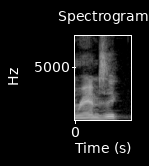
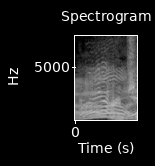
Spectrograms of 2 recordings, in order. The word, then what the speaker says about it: Ramczyk: but I'm gonna give some respect to Ryan Ramsey. Oh, Ramczyk. Yeah, all right, cool. Ramczyk tackle.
